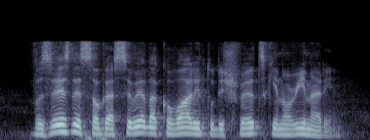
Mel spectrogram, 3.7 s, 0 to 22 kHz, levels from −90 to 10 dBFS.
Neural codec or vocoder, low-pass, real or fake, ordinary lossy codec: codec, 16 kHz, 2 kbps, X-Codec, HuBERT features, trained on LibriSpeech; 7.2 kHz; fake; none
